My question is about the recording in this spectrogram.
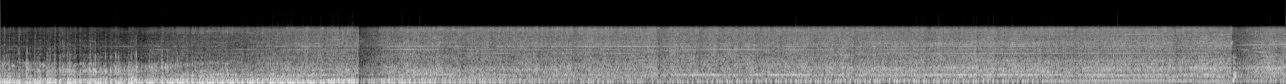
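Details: Nissan SR20DET engine after sitting for three months: idle stumbles with uneven, lumpy beats and occasional dropouts instead of a smooth run. Misfire at idle; cause unknown.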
